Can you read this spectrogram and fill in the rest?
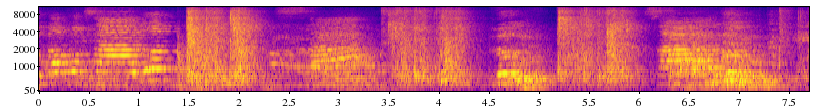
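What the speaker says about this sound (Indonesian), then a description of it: "Oke, kita tepuk salut dulu." Classroom of students doing a rhythmic salute clap in patterned bursts between spoken chant and teacher talk.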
